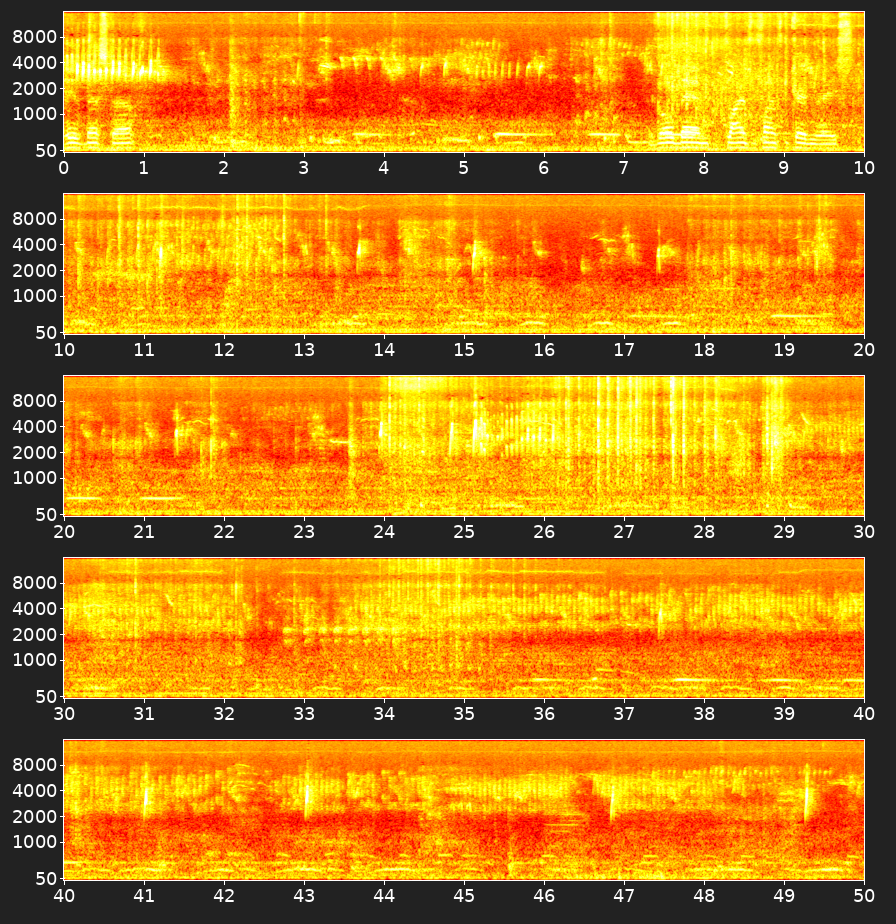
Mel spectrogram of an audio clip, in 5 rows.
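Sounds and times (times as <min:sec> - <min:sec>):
pigeons cooing: 0:00.0 - 0:50.0
wings flapping and clapping: 0:07.4 - 0:12.9, 0:24.0 - 0:24.8, 0:25.9 - 0:29.1, 0:33.9 - 0:35.3.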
